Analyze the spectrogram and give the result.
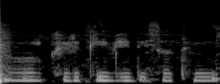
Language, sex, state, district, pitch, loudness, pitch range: Hindi, female, Chhattisgarh, Balrampur, 180 Hz, -33 LUFS, 175-180 Hz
